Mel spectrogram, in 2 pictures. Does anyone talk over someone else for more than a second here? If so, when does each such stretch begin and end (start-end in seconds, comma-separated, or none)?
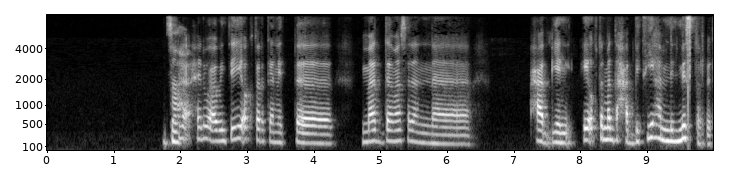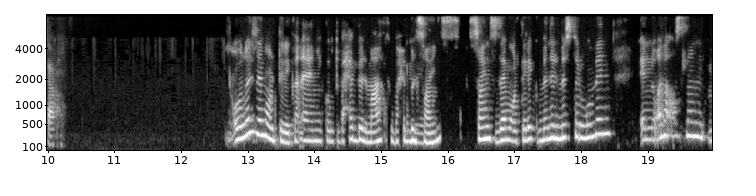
none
